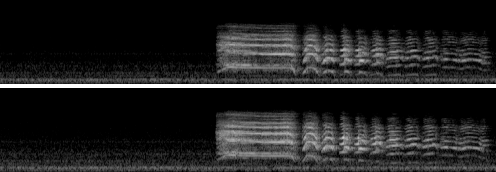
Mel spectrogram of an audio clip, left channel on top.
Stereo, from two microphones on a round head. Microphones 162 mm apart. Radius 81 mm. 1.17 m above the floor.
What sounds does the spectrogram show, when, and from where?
2.2 s laughter: 65° right (ahead or behind), 1.1 m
